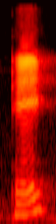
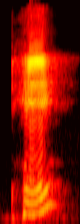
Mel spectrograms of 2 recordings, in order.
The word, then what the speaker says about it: Pe: Pe is pronounced with the dagesh, p, or without the dagesh, f, similar to the English ph, so that should be easy to remember.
